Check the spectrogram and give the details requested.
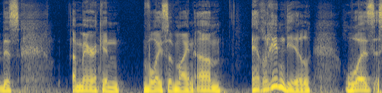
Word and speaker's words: Eärendil: At last, in the year when Eärendil, or Eärendil, I think is how they pronounce it sometimes on some of the shows. Eärendil, there we go.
